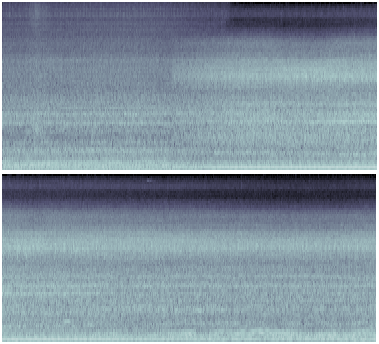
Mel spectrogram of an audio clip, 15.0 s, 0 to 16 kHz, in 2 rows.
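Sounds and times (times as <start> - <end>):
car engine idling: 0.0 - 14.9.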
